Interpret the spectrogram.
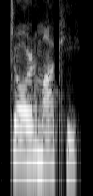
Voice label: "tauromachy", Indian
